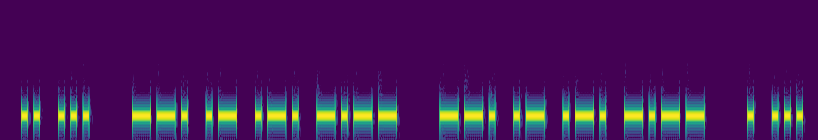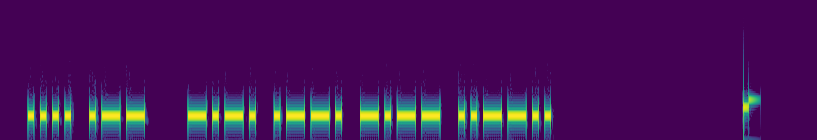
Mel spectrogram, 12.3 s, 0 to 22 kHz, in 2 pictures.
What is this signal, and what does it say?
Morse code, heard as a keyed tone, about 26 wpm, 700 Hz. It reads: IS GARY GARY ES HW CPY?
